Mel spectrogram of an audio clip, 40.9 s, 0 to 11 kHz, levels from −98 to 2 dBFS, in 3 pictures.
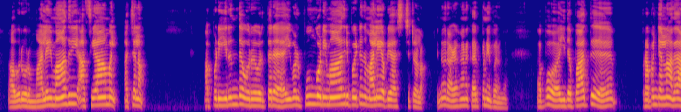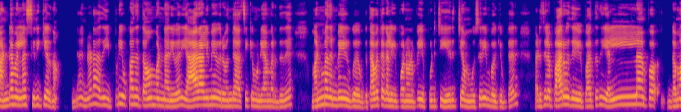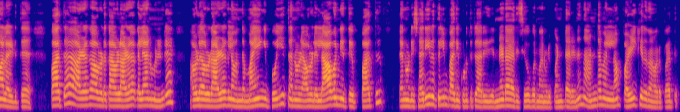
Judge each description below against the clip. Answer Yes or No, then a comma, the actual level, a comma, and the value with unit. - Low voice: No, high, 190 Hz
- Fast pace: Yes, fast, 140 wpm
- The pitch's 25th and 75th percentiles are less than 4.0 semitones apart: Yes, average, 3.5 semitones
